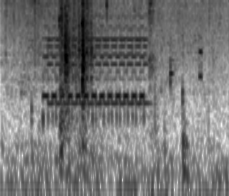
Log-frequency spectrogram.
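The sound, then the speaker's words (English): A telephone rings with a single rapid, warbling trill lasting over a second, fairly loud and high-pitched, followed by a few soft clicks and knocks. Nobody speaks. It is the call telling Ruth Fisher that her husband Nathaniel has been killed. “Case in point, when Ruth Fisher, Nathaniel's wife, gets the phone call that her husband's been killed and makes a big old scene upstairs while David's trying to keep things calm at the wake.”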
